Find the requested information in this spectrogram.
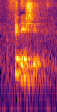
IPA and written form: ˈfɪnɪʃɪd (finished)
